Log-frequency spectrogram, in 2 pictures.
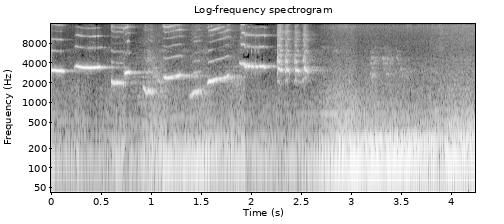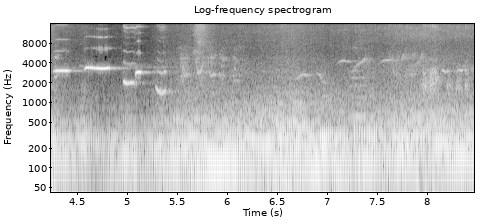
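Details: Oriental magpie-robin singing to provoke other magpie-robins' aggression and breeding urge: a quick burst of bright whistles and chirps in the first seconds, then fainter scattered notes over a steady low engine-like rumble.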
